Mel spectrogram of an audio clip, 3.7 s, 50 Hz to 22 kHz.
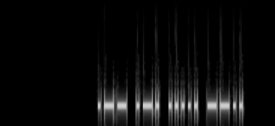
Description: Morse code, heard as a keyed tone, about 28 wpm, 700 Hz. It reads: WR5Z
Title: USA Call Signs - 4 Characters - 28wpm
